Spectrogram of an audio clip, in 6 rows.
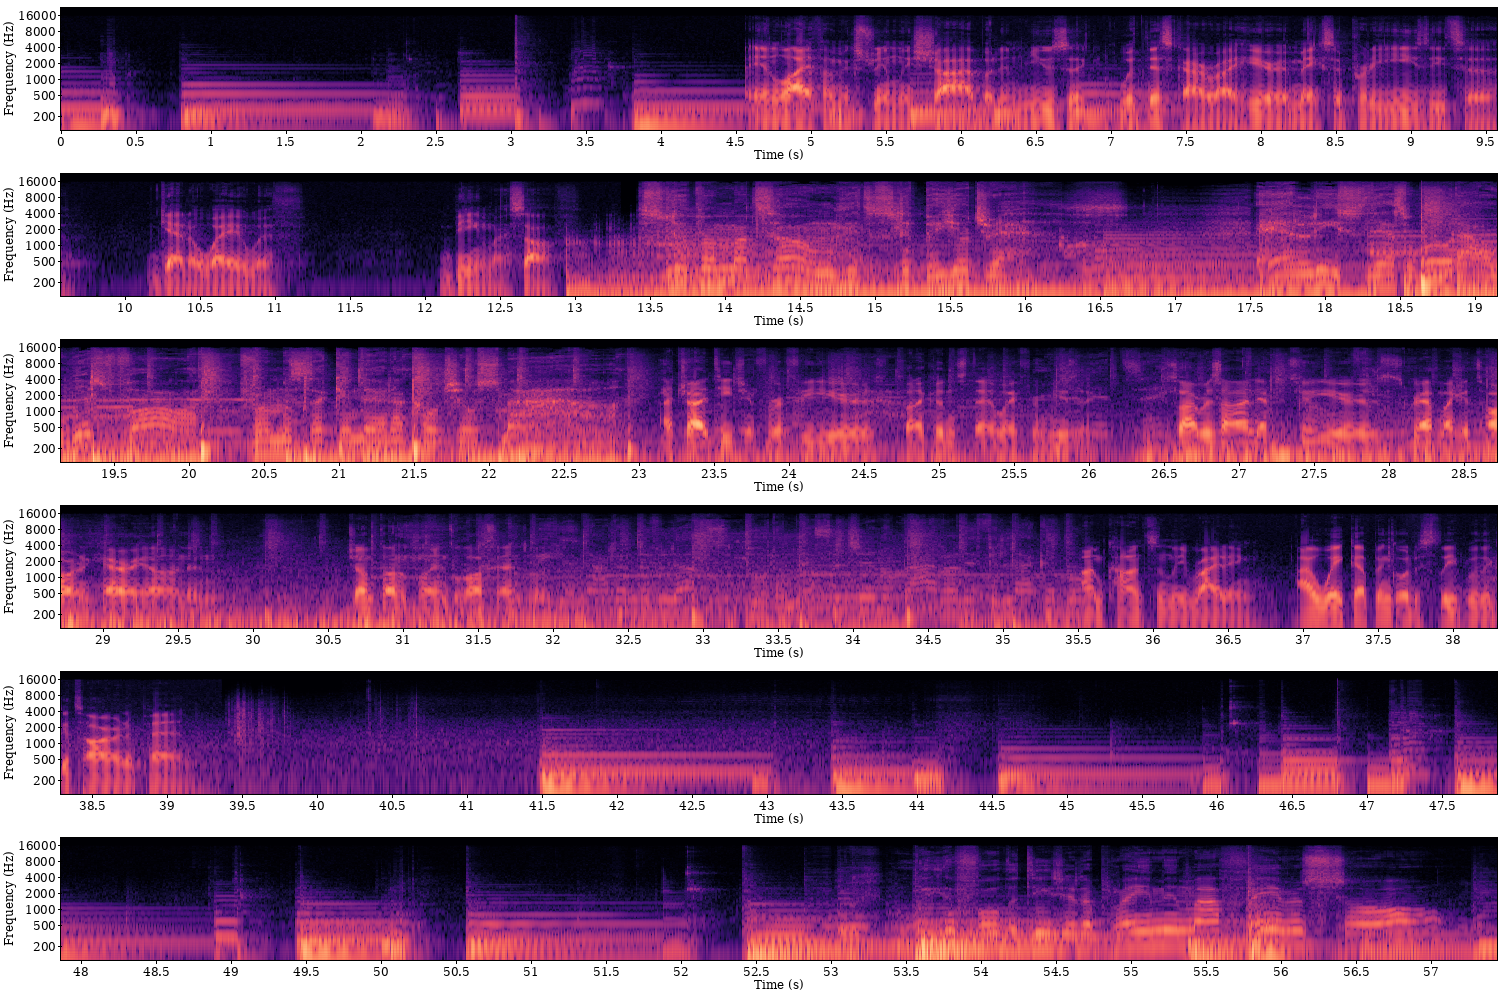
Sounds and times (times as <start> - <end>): Music: 0.0 - 7.8, 12.9 - 35.6, 41.6 - 57.4
Speech: 4.6 - 11.2, 12.1 - 12.9, 23.1 - 29.8, 30.6 - 32.2, 35.5 - 39.2.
